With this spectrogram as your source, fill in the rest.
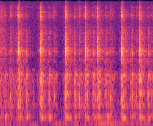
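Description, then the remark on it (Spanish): Typewriter keys clack in a quick, slightly uneven run of sharp strikes, clear, with no one speaking. “Máquina de escribir”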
